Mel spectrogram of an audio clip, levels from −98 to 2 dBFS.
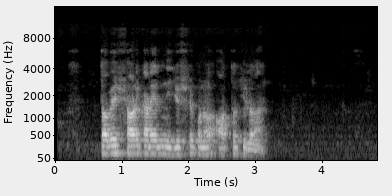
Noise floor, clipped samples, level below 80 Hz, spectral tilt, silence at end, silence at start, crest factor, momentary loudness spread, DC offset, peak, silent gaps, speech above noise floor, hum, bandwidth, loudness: -70 dBFS; under 0.1%; -68 dBFS; -8.5 dB/octave; 1.7 s; 0.7 s; 22 dB; 10 LU; under 0.1%; -4 dBFS; none; 47 dB; none; 6.4 kHz; -24 LUFS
